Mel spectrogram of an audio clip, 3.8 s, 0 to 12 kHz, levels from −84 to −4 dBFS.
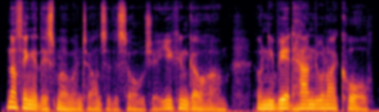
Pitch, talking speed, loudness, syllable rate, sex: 105 Hz, 285 wpm, -20 LUFS, 7.0 syllables/s, male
